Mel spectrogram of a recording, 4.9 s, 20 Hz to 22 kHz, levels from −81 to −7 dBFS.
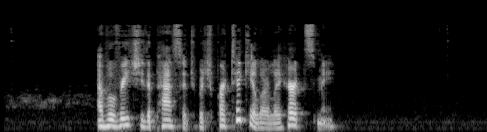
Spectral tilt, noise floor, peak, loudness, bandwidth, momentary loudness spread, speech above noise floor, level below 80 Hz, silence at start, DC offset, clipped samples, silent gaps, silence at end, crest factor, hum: -4.5 dB/octave; -69 dBFS; -2 dBFS; -23 LUFS; 11.5 kHz; 10 LU; 45 dB; -62 dBFS; 0.95 s; under 0.1%; under 0.1%; none; 1.55 s; 24 dB; none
